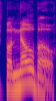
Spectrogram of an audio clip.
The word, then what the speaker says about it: bonobo: You're saying bonobo. The first O is not stressed like that. It's bonobo. No, my emphasis is on the second syllable.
